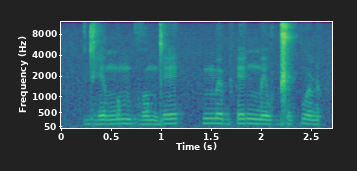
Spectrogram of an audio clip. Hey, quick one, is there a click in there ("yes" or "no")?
yes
